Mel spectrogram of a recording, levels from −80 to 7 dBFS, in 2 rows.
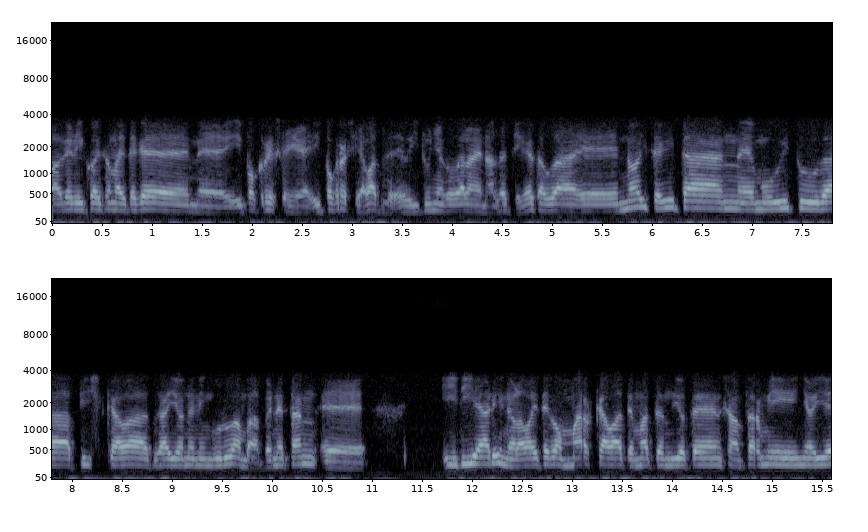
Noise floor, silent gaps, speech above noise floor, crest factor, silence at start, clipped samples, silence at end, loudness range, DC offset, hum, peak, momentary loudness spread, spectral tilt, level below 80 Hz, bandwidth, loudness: -53 dBFS; none; 25 dB; 14 dB; 0 s; under 0.1%; 0 s; 3 LU; under 0.1%; none; -14 dBFS; 7 LU; -6.5 dB/octave; -66 dBFS; 17.5 kHz; -28 LUFS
